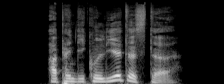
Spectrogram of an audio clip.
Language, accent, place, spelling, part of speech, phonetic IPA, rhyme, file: German, Germany, Berlin, appendikulierteste, adjective, [apɛndikuˈliːɐ̯təstə], -iːɐ̯təstə, De-appendikulierteste.ogg
- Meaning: inflection of appendikuliert: 1. strong/mixed nominative/accusative feminine singular superlative degree 2. strong nominative/accusative plural superlative degree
